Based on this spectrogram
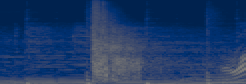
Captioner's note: gunshot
